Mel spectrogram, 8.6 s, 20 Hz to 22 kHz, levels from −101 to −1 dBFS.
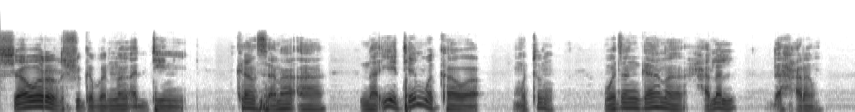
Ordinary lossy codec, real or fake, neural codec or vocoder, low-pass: none; fake; codec, 16 kHz, 16 kbps, FreqCodec, larger model; none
